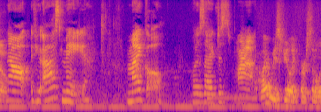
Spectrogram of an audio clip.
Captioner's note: groans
